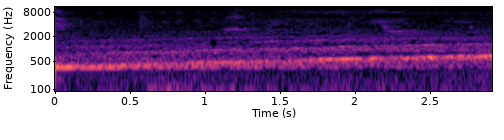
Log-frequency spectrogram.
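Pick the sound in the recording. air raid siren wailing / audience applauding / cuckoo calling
air raid siren wailing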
